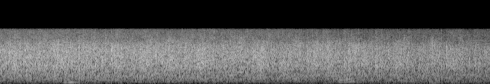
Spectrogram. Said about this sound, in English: Okay, well, let's have a round of applause for all of the NIS award recipients.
